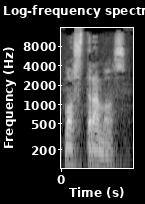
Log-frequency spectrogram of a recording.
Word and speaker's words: mostramos: You're not accenting anymore that O, so it doesn't split. Mostramos.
